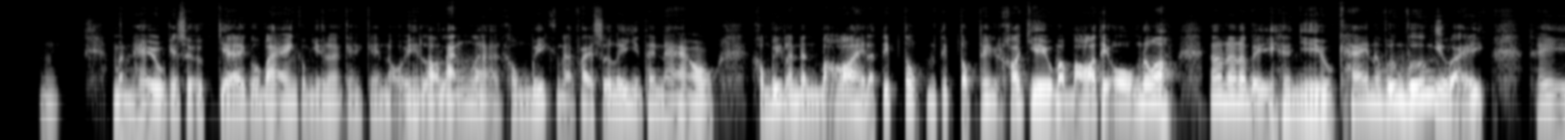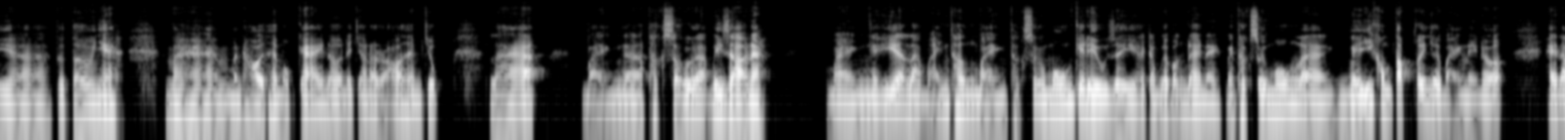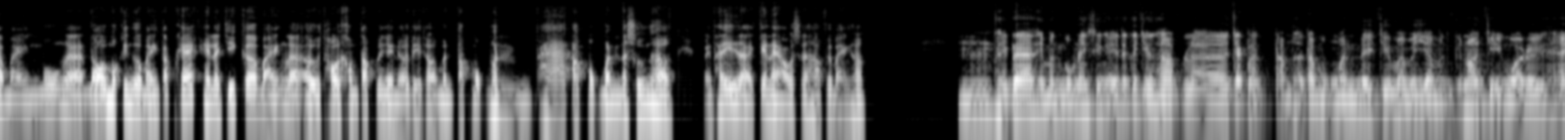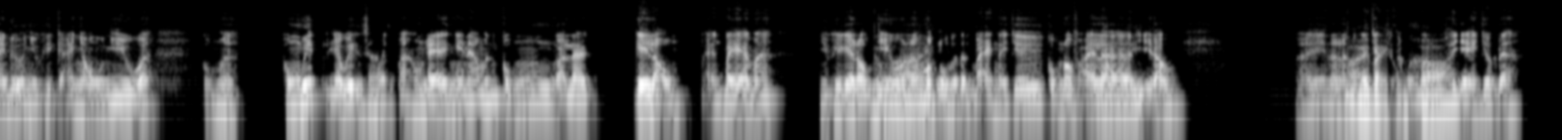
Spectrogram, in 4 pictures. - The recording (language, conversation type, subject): Vietnamese, advice, Làm thế nào để xử lý mâu thuẫn với bạn tập khi điều đó khiến bạn mất hứng thú luyện tập?
- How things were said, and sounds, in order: chuckle; laughing while speaking: "cái"; other background noise; tapping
